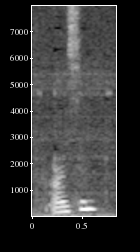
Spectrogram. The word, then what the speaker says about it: Arenson: called song of dragons and it's by daniel arnson i that's how you pronounce it here is the cover oops there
